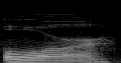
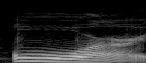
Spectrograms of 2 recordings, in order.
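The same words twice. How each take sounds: First: The sound is said at normal speed. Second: The sound is said slowly and drawn out.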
